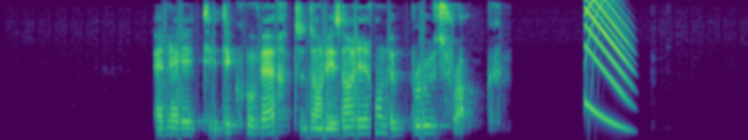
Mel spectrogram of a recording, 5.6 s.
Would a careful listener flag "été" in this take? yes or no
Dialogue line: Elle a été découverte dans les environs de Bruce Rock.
no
